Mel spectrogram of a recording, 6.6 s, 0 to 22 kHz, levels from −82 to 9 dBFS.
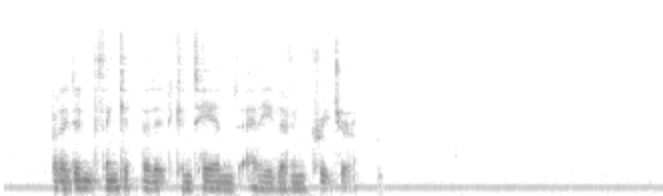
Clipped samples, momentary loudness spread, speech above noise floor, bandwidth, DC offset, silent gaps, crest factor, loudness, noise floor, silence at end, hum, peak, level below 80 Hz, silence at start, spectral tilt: under 0.1%; 24 LU; 23 dB; 14.5 kHz; under 0.1%; none; 20 dB; -46 LUFS; -68 dBFS; 0 s; none; -28 dBFS; -78 dBFS; 0.05 s; -5.5 dB/octave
